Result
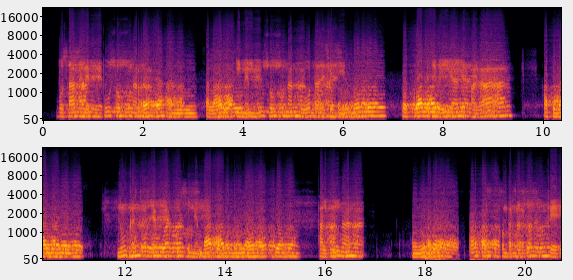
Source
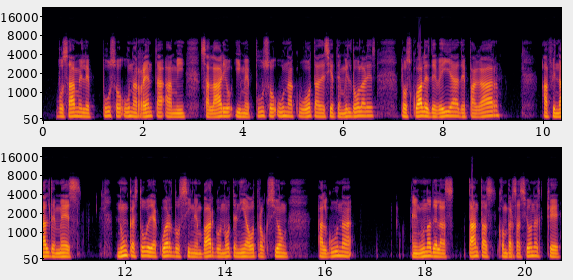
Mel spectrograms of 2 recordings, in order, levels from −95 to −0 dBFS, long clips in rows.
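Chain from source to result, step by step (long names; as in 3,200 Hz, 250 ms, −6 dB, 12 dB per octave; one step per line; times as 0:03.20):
0:18.01–0:19.01: sub-harmonics by changed cycles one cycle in 2, muted
auto-filter low-pass square 0.26 Hz 590–2,600 Hz
in parallel at −9 dB: fuzz pedal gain 21 dB, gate −27 dBFS
on the sum: reverb whose tail is shaped and stops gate 280 ms rising, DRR −0.5 dB
level −6.5 dB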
